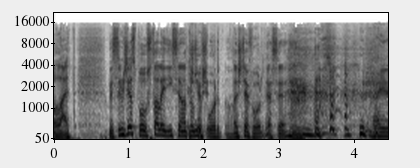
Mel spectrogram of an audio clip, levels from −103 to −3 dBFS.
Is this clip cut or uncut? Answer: uncut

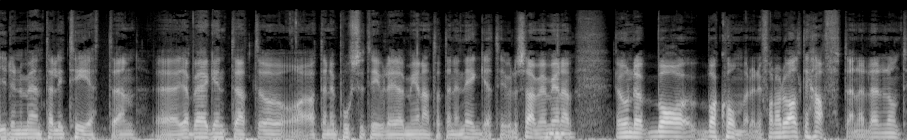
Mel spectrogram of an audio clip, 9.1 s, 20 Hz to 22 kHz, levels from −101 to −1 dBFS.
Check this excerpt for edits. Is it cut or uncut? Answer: uncut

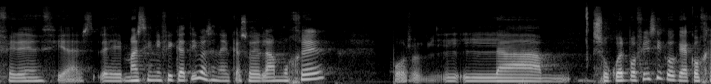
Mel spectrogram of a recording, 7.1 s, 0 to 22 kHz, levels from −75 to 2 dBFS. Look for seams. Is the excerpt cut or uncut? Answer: cut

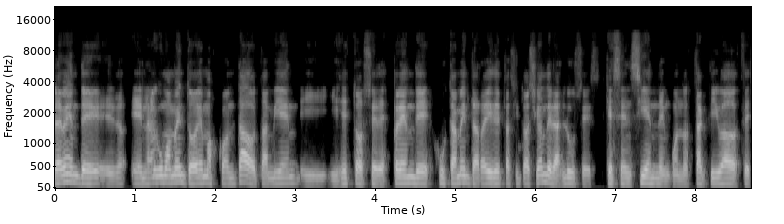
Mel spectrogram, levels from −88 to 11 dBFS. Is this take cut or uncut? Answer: cut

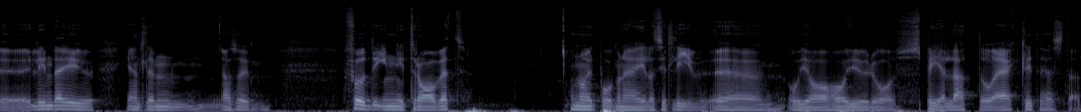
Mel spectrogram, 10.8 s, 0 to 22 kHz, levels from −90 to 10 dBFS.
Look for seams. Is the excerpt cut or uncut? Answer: uncut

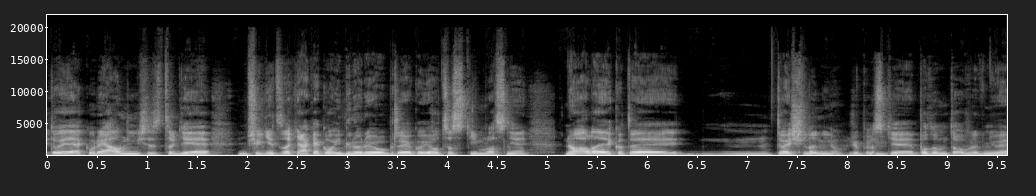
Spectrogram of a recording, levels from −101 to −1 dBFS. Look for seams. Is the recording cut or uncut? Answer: cut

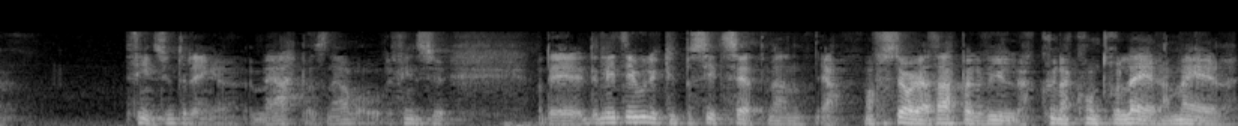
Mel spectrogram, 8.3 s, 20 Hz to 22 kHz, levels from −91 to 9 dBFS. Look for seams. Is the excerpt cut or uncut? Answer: cut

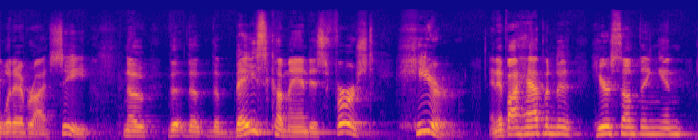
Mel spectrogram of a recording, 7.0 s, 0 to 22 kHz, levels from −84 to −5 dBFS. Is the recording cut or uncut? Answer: cut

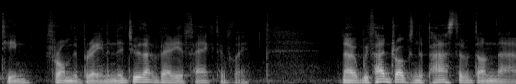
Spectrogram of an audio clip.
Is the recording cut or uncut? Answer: uncut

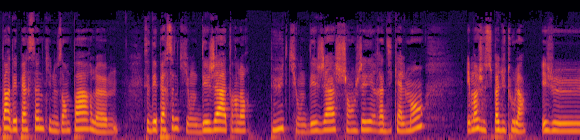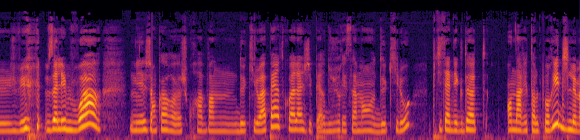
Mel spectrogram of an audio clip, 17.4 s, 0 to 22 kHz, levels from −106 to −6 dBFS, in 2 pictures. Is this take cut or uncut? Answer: uncut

